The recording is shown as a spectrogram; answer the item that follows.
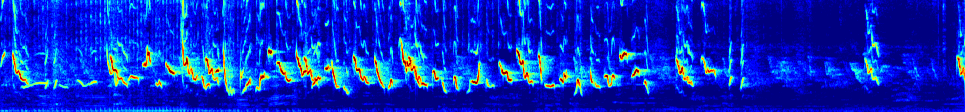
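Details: Lombok lemon-bellied white-eye in full, energetic song, played to coax quiet birds into singing; dense run of high, sharp, down-slurred chirps for about seven seconds, then a few scattered notes, with a brief low rumble early on.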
